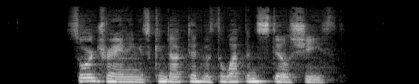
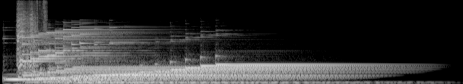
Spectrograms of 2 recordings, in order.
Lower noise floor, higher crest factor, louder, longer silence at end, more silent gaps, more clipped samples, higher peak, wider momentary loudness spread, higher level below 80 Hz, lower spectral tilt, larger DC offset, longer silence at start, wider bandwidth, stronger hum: first, -71 dBFS vs -46 dBFS; about the same, 16 dB vs 12 dB; about the same, -15 LUFS vs -13 LUFS; first, 0.85 s vs 0.6 s; neither; neither; about the same, 0 dBFS vs -2 dBFS; second, 8 LU vs 15 LU; second, -54 dBFS vs -32 dBFS; about the same, -4.5 dB/octave vs -5 dB/octave; neither; first, 0.7 s vs 0.05 s; second, 15.5 kHz vs over 20 kHz; neither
